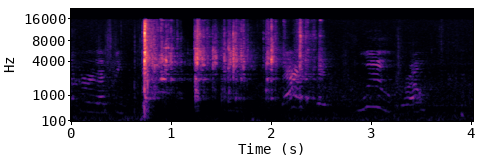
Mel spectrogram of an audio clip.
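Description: A thrown rock strikes a metal globe piggy bank with one sharp clang a little under a second in, followed by a few rattling, scraping sounds and short shouts.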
